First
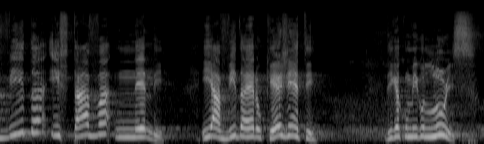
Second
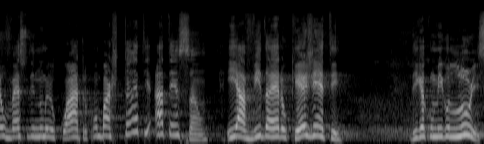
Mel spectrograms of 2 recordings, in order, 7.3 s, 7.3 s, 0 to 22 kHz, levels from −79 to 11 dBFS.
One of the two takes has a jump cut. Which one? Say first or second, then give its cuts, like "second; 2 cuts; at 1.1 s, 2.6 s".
second; 1 cut; at 3.3 s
